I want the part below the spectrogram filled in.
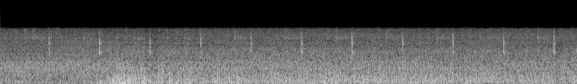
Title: MED#11 ASP-02 Abnormal Sound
